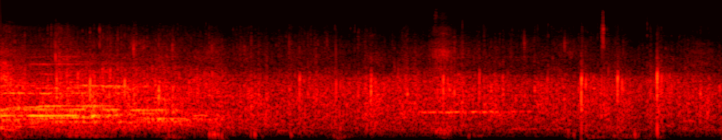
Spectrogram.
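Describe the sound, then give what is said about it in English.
An audience claps steadily for several seconds for a youth group headed to camp, a dense wash of applause mixed with a few cheers and whoops early on, gradually thinning toward the end with scattered louder claps. “Let's give a big cheer.”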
